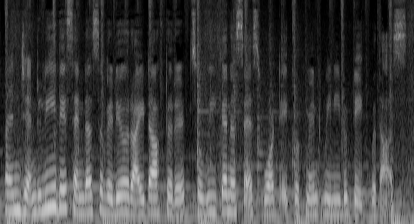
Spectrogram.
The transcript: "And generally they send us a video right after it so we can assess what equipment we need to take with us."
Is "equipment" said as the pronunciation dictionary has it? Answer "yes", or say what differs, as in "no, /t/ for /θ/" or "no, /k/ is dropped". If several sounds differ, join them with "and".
yes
